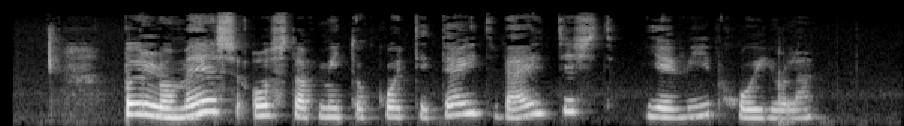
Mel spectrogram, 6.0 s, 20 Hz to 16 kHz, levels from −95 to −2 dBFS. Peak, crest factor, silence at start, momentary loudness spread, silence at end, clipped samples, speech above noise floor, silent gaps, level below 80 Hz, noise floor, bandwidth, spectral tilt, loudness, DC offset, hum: 0 dBFS; 20 dB; 0.35 s; 20 LU; 0.6 s; under 0.1%; 28 dB; none; -72 dBFS; -48 dBFS; 11.5 kHz; -5 dB/octave; -20 LUFS; under 0.1%; none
